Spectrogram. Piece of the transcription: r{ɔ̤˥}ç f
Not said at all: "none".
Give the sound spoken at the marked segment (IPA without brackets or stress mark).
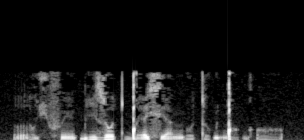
ɔ̤˩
